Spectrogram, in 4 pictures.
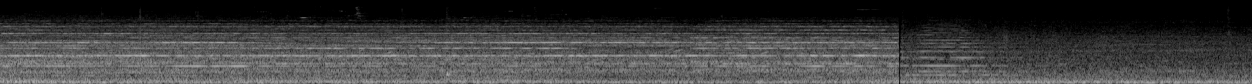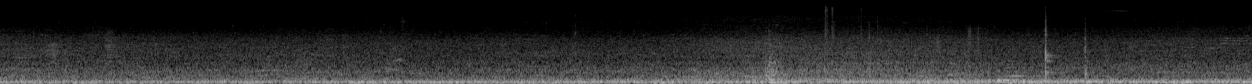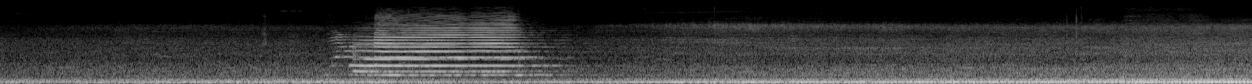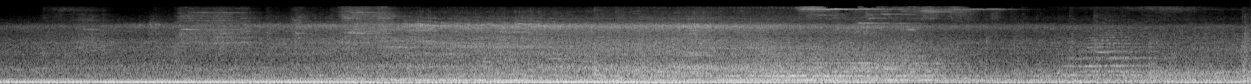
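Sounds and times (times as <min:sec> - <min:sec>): locomotive horn blast: 0:07.7 - 0:10.3, 0:28.3 - 0:30.9, 0:48.1 - 0:49.2
diesel locomotive rumble: 0:08.2 - 0:50.0.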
